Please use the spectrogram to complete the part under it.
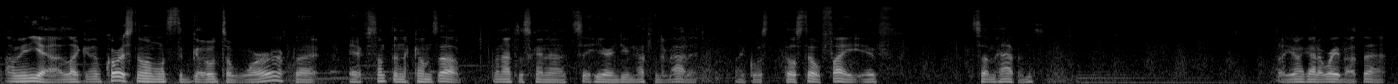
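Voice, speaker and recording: A man's voice: mid-range voice, steady tone, moderate pace, a little mellow, a little hiss or hum. A man giving casual, slangy, offhand commentary as he plays a video game. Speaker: gamer, video creator. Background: game music.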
